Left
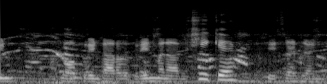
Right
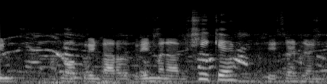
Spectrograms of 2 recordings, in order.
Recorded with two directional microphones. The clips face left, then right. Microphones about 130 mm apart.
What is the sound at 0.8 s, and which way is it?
Speech, 45° left (ahead or behind).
